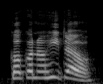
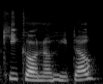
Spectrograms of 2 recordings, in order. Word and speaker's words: Kokou no Hito: of spoilers this week we are talking Coco no hito not kee kono hito we were just talking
